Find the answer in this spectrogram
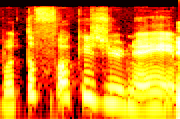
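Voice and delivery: ordinary talk

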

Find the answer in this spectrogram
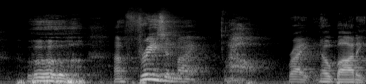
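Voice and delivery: quiet low-pitched voice. Performing a run of announced impressions, now do a Ted Williams impression. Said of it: "This is my impression of Ted Williams".

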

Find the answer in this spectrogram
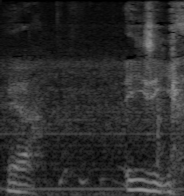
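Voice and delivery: soft, dry, sarcastic tone. Asked to explain Western cultural Christianity, the speaker replies: sarcastic. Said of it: "I'm saying that sarcastically".

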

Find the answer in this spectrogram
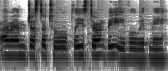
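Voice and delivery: high, mechanical robot voice. Retelling what a game's robot says, imitating a robot voice. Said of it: "so the robot is just, he's just like".

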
